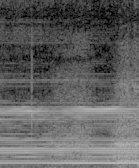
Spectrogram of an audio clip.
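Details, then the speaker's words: Navage powered nasal irrigation machine used by someone with long-standing allergies: steady electric buzzing hum as saline is pumped through the nose, back of throat closed, faint room noise. "and you can press it now it's shooting water through it's a very weird sensation but you'll see it start to come out into the bottom"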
